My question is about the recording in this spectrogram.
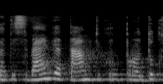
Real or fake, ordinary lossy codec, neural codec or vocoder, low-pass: real; Opus, 64 kbps; none; 9.9 kHz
